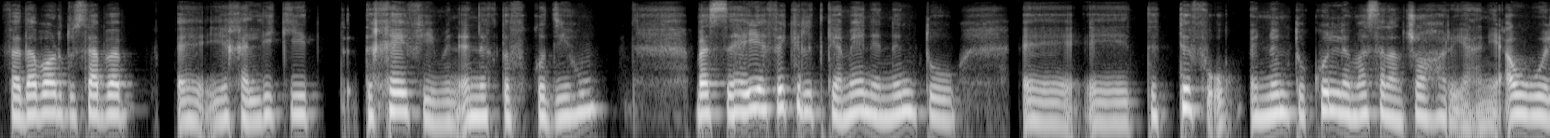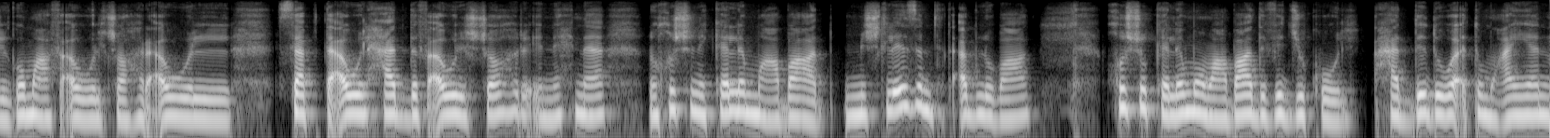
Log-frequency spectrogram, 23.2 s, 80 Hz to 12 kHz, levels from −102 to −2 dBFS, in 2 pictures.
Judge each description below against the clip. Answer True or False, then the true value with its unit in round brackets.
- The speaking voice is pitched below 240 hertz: True (185 Hz)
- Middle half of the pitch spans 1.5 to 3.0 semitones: True (2.5 semitones)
